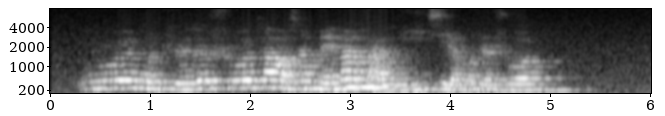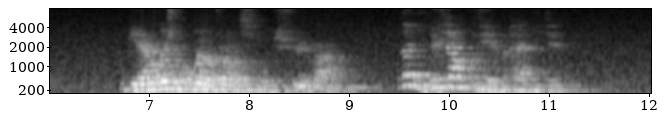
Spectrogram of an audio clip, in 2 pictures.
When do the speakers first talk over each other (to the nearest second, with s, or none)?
none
